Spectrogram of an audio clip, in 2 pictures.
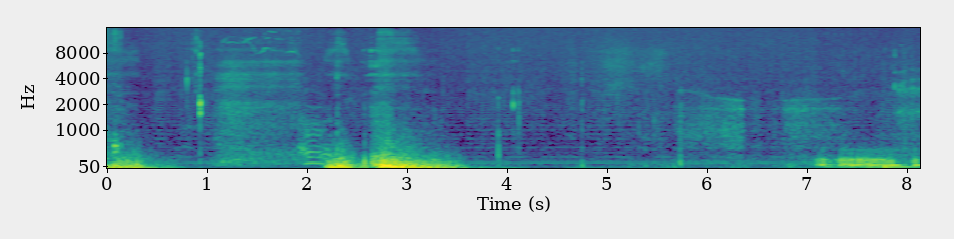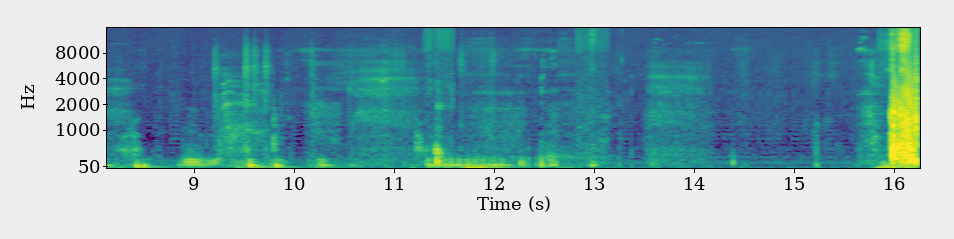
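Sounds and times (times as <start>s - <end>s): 
breathy vocal noises: 0.0s - 3.6s, 6.8s - 14.2s
person sneezing loudly: 15.8s - 16.2s.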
